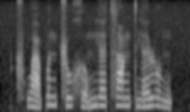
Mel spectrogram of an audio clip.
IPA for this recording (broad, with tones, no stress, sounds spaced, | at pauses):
ʈ͡ʂʰ w ä̰˨˩ p ə˥ n ʈ͡ʂ u˧˥ x ɤ̰˨˩ m j ɛ˥ t͡s ɑ˥ ŋ t̪ j ɛ˧˥ ɻ ɤ˥˩ ŋ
